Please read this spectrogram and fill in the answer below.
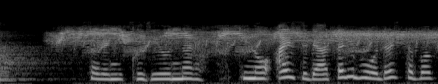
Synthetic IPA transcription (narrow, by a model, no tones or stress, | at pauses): so̞ɾe̞ɲ̟ikɯ̟d͡ʑiɯnːaɾakʲino̞ːʔaisɨd̪e̞at̪aɾʲiboːd̪aɕi̥t̪aba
